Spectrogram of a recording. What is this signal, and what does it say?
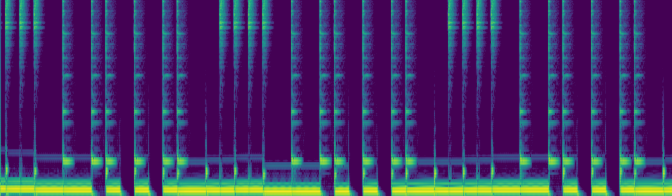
There is no code.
